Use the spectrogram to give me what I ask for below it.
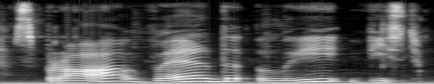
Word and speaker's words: справедливість: поділимо слово на склади справедливість наголос на третій склад с твердий приголосний п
